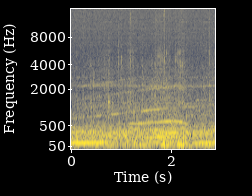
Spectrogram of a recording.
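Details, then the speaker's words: 2005 Honda Odyssey, 231,000 miles, driving: under the engine's low rumble a faint whine rises in pitch when accelerating and stops off the gas; a slight transmission whine under torque, shifts still smooth, transmission in fairly good shape. "And other than that, slight whine when you accelerate, which goes away when you take your foot off the gas."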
